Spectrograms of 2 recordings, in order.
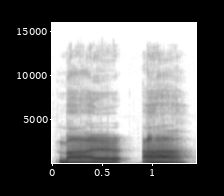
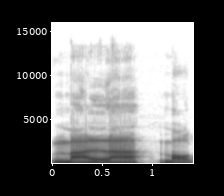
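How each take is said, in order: First: The L sound is single, like 'mara'. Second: The L sound is doubled, like 'malla'. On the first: The speaker calls it right. "but it's 말아 먹어 in this case" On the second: The speaker calls it wrong. "people think 말라 먹어"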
